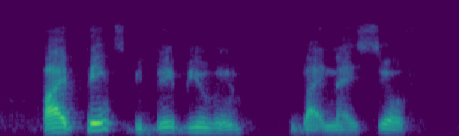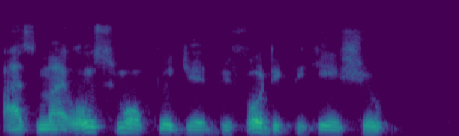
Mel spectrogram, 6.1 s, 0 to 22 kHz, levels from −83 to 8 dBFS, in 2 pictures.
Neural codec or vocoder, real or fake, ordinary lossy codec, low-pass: codec, 24 kHz, 0.9 kbps, WavTokenizer, small release; fake; Opus, 24 kbps; 9.9 kHz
